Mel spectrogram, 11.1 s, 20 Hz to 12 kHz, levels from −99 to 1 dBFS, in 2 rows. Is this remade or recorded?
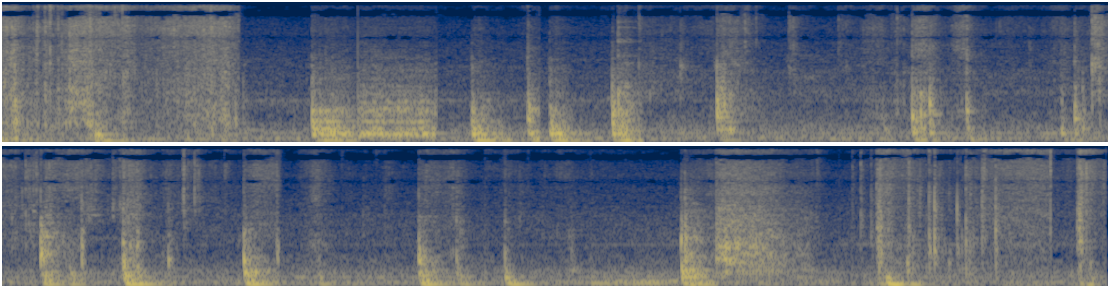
recorded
